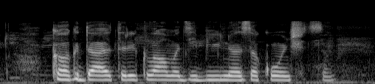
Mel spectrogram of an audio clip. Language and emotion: Russian, angry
